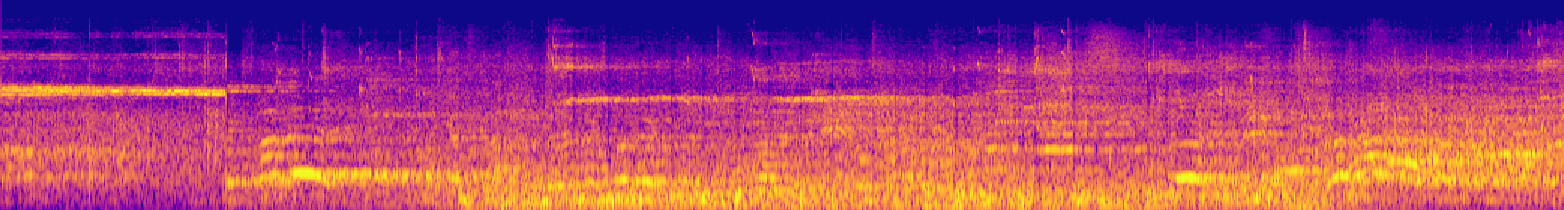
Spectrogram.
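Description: Handball game noise in a reverberant sports hall. A referee's whistle is blown in one long blast for the first two seconds, then the ball bounces on the court floor, mixed with footsteps and the shouts of players and spectators.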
